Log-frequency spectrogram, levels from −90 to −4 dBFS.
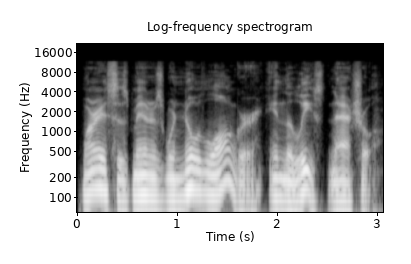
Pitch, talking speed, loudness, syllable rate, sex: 105 Hz, 175 wpm, -17 LUFS, 5.1 syllables/s, male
